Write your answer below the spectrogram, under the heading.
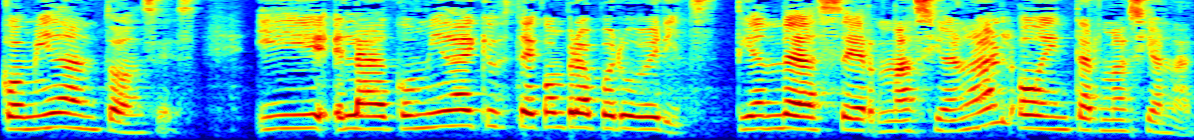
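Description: A woman's high voice moves at a moderate tempo, with pitch rising and falling in an ordinary way. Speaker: student interviewer. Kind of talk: research interview.

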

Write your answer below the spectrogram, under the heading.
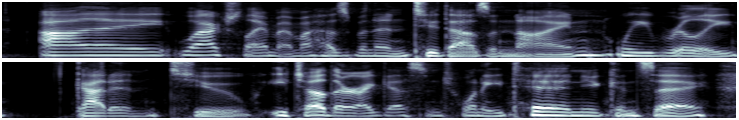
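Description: Recorded very cleanly against a silent background, a woman with an American accent speaks with vocal fry and ordinary pitch variation. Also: fairly low pitch for a woman, moderate pace. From US Midwest, small-town Ohio. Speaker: podcast co-host, hemp business owner. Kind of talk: casual chat.

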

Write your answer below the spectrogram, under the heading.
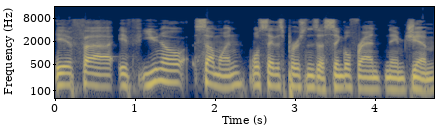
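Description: The speaker has an unremarkable speaking voice and a fairly slow pace. The pitch varies in an ordinary way. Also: man. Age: 30s. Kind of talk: casual chat.

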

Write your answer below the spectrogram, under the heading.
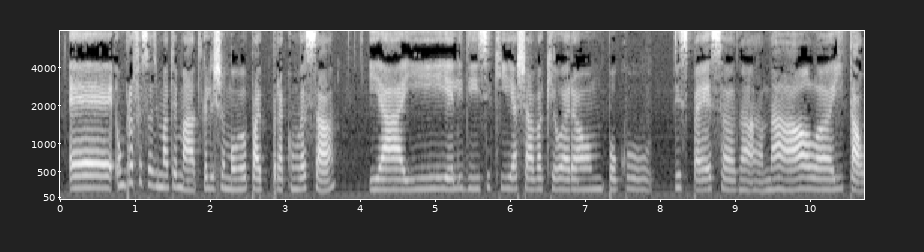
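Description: In a southern Brazilian accent, a woman speaks at a fairly slow pace with fairly even intonation. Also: medium pitch for a woman. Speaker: podcast guest.

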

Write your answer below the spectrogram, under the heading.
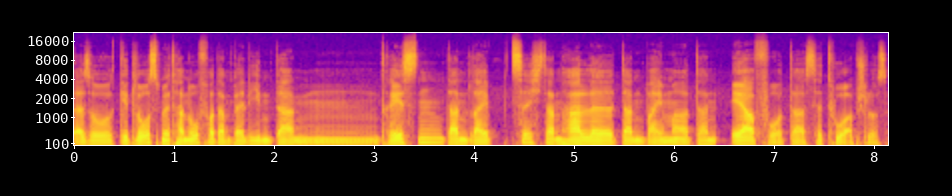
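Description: In a very clean recording with a silent background, a man speaks at a very slow pace with lively intonation, the sound dry and close with no echo. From eastern Germany, Mansfeld region. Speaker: podcast host. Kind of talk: casual chat; announcement.

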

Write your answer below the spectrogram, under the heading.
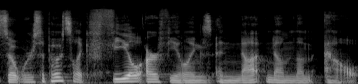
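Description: Very deep, low male voice, fairly slow, with ordinary pitch variation. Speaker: podcaster. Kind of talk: casual solo monologue, rambling. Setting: recorded at home on couch. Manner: rambling, self-deprecating, laughs often.

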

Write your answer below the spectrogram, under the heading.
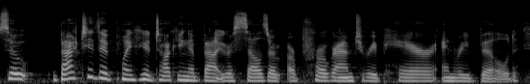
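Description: On a very clean recording with a silent background, a woman speaks at a moderate pace, her fairly low pitch swinging very widely. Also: hardly any pauses. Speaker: podcast host. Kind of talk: interview intro and host questions, branded podcast.

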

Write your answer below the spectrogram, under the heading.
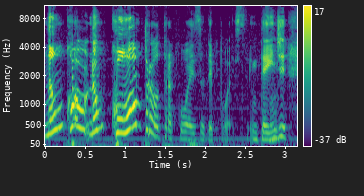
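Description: Speech at a moderate pace is heard with noticeable background noise around it. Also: woman. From Porto Alegre, southern Brazil. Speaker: dentist and dulce de leche producer. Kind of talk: radio interview. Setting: radio studio.

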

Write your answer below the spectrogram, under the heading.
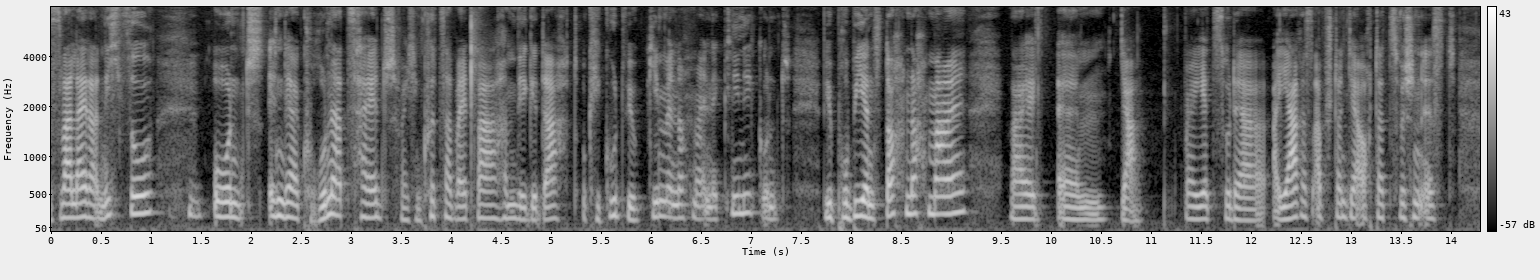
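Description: On a very clean recording with a silent background, the speech has ordinary pitch variation and a moderate pace. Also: woman, medium pitch for a woman. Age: 30s. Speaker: mother and church volunteer. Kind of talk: testimony. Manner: hesitant, many fillers.

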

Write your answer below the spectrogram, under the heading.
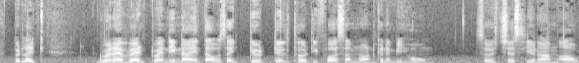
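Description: At a moderate pace, a man with a fairly high pitch speaks in an animated tone with ordinary pitch variation and long, frequent pauses over noticeable background noise. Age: 20s. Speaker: podcast co-host. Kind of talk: casual chat.

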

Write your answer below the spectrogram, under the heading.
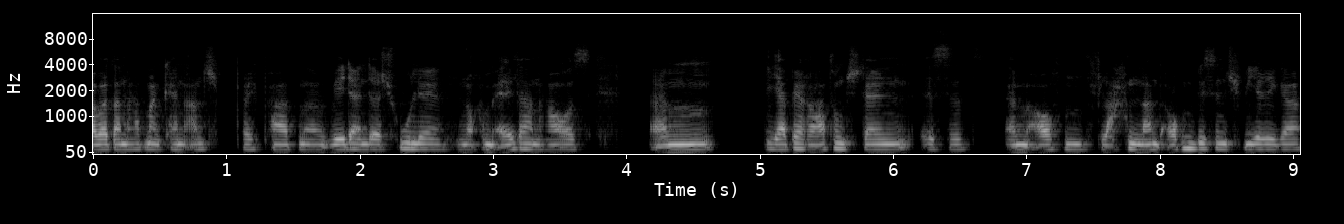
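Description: At a moderate pace, a woman speaks in a very deep, low voice with monotone, flat intonation. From Bavaria, Augsburg. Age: 30s. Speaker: local politician and queer activist. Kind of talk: podcast interview.

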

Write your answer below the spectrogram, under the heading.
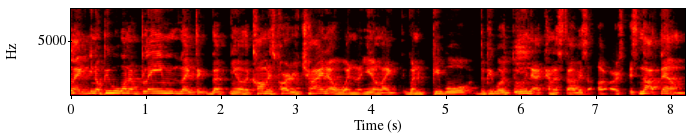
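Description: The clip has an unremarkable speaking voice delivered at a moderate pace. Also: man. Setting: video call.

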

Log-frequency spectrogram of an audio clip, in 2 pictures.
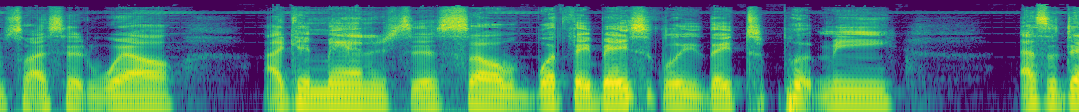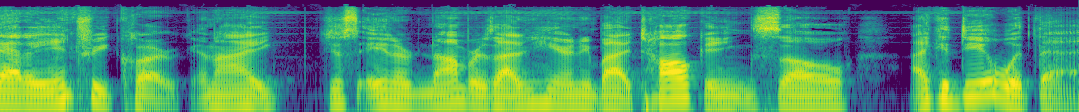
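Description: Over a very clean recording with a silent background, a woman speaks at a fairly quick pace. Her pitch is very deep and low. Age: 60s. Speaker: mental health clubhouse member. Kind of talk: interview testimony. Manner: halting, many fillers.

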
